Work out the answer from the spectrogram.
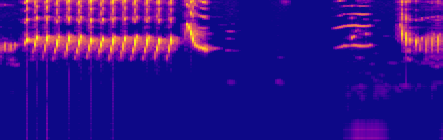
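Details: Canary song meant to encourage other canaries to sing: a quick run of about fifteen evenly repeated high notes, a falling whistle, a pause, then another trill beginning.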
